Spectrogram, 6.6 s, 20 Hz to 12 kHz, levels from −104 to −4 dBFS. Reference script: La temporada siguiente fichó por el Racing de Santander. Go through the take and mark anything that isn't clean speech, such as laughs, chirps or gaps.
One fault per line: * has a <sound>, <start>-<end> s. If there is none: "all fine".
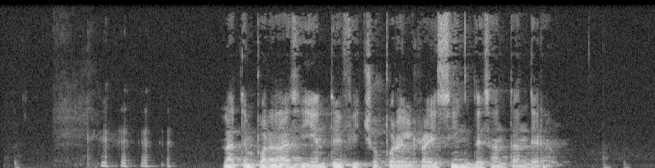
* has a laugh, 0.5-1.8 s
